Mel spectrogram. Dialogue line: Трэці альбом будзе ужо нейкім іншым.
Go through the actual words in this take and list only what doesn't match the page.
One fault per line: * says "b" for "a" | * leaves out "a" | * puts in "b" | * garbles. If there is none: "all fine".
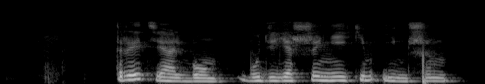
* says "яшчэ" for "ужо"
